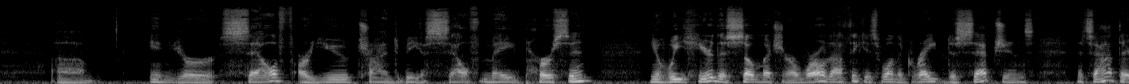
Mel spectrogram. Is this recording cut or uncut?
uncut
